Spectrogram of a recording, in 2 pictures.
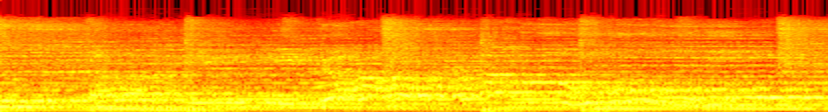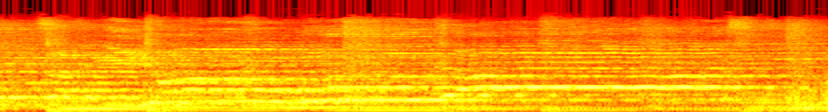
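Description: A man singing into a handheld microphone over a backing track with bass and drums, holding long notes in the second half.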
